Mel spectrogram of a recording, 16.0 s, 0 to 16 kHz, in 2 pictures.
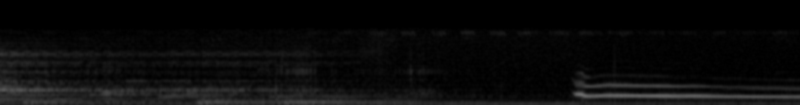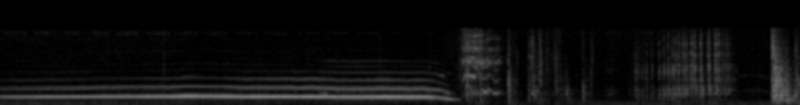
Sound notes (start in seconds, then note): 5.8 wolf howling; 12.9 Priscilla gasps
